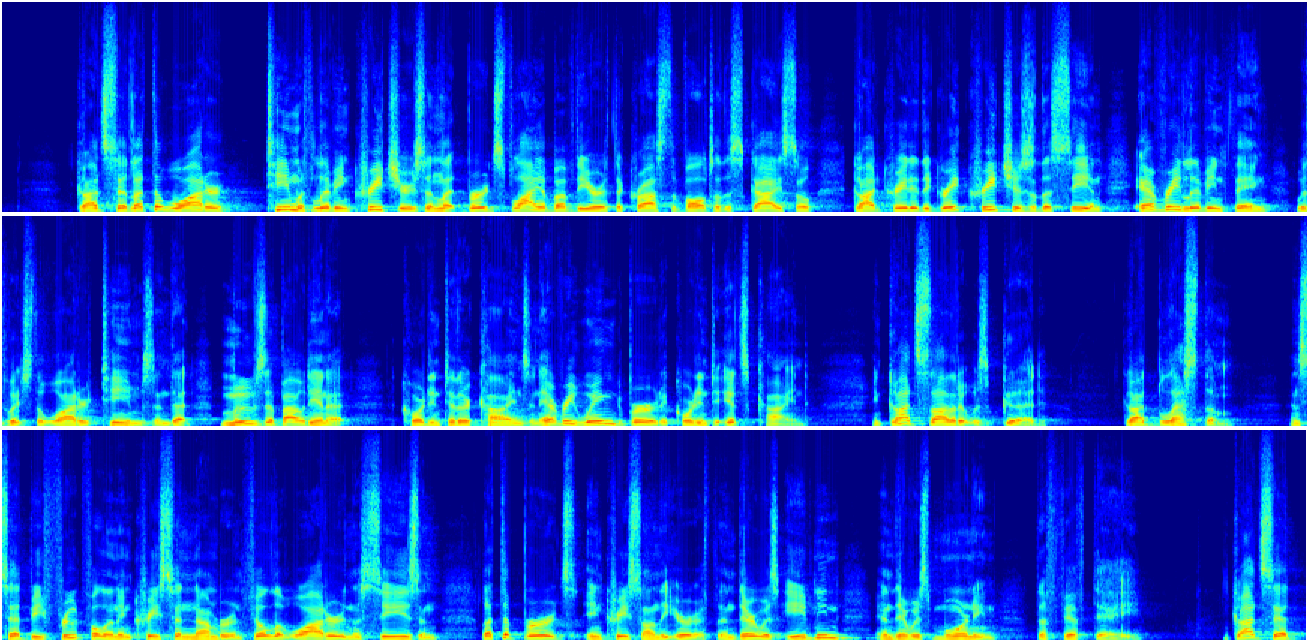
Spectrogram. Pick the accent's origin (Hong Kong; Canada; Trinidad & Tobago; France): Canada; Victoria, British Columbia; moved away; when I was at Briarcrest, I was from Victoria at the time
